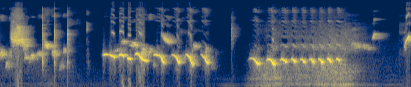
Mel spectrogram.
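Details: White-rumped shama from Indonesia, a bird said to sing energetically with cililin and prenjak phrases, used to provoke other shamas into singing. Varied whistled phrases give way to a run of about ten quick, even whistled notes, then short high notes.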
